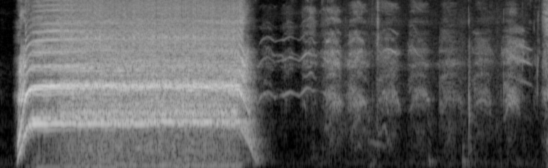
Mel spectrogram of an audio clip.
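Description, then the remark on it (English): A single loud, piercing human scream held steady for about two seconds, cutting off abruptly and followed by quieter, choppy vocal sounds. “I can still scream pretty loud.”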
